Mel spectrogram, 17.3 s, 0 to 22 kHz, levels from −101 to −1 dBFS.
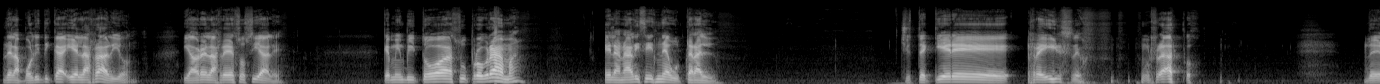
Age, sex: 60-79, male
